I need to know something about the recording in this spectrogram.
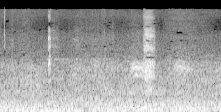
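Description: Crows cawing outdoors over a steady low rumble, with a sharp click about half a second in and a louder, harsh call about a second and a half in.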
